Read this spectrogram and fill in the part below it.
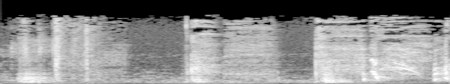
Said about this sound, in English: Should you be smoking with that cough?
